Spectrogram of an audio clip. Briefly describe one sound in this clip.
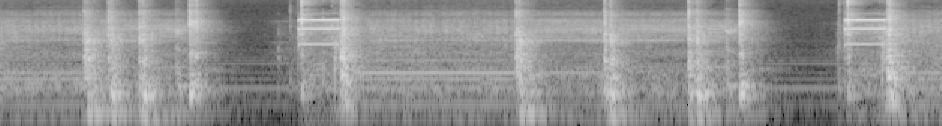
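Slot machine reels spin and stop with sharp clunks.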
